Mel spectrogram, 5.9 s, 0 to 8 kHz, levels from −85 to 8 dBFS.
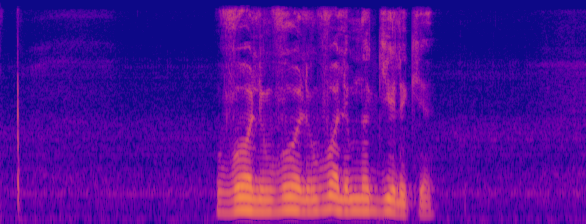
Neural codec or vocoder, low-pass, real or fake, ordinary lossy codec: none; 7.2 kHz; real; AAC, 48 kbps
